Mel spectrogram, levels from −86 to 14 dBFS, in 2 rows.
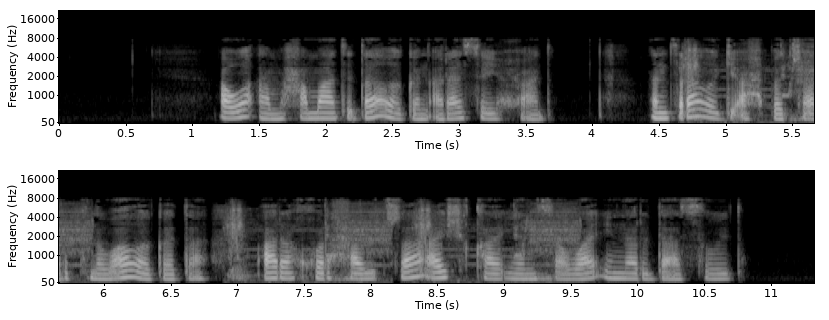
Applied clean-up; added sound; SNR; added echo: none; Printer; 12 dB; none.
